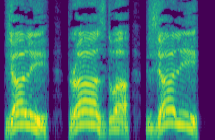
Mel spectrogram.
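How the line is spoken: Man's loud shout. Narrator (Russian): Тот мужчина, что стоял у лебедки, громко крикнул

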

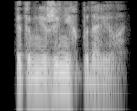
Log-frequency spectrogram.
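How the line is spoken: Quiet. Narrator (Russian): тихо сказала она

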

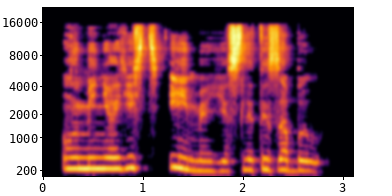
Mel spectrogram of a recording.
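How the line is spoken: Growling reply. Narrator (Russian): зарычала в ответ

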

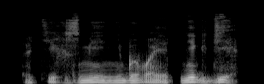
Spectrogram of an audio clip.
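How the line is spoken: Hissed. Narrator (Russian): прошипел Зырянов

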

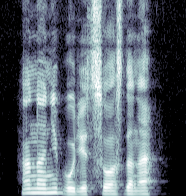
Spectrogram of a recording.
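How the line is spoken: Calm, lazy. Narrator (Russian): спокойно, даже как-то лениво проговорил рубиновый мечник Алярий

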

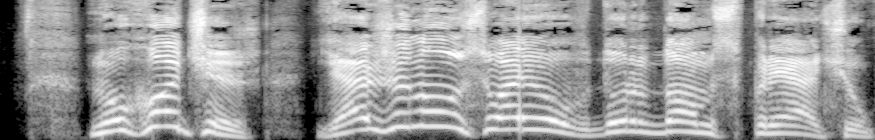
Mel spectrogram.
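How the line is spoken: Shout. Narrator (Russian): крикнул он ей

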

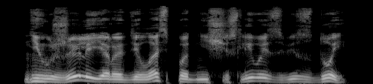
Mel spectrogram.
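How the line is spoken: Contemptuous laugh. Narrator (Russian): хохотнула презрительным смехом

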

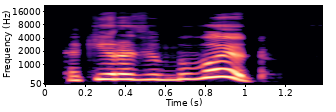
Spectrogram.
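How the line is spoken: Scoffing snort. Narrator (Russian): фыркнула Алекса

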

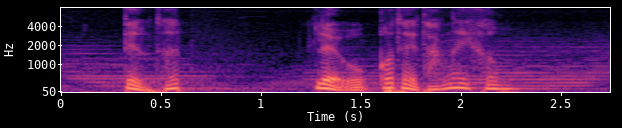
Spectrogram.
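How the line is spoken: Quiet, worried. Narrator (Vietnamese): nhỏ giọng

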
